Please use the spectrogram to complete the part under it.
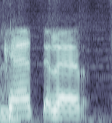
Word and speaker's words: Kettler: Kettler, visto come te l'ho detto, che si pronuncia così.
